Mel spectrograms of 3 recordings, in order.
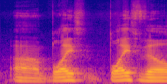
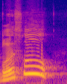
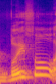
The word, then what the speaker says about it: Blytheville: Every time I call the people in this town, they correct I say Blytheville or something. They said Blissel or Blethel.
